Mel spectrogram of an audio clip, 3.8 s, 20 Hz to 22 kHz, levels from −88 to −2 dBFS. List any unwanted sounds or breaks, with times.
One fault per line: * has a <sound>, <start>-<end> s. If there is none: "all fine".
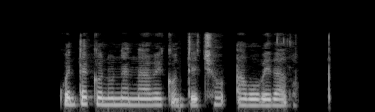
all fine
